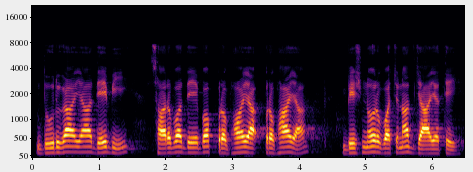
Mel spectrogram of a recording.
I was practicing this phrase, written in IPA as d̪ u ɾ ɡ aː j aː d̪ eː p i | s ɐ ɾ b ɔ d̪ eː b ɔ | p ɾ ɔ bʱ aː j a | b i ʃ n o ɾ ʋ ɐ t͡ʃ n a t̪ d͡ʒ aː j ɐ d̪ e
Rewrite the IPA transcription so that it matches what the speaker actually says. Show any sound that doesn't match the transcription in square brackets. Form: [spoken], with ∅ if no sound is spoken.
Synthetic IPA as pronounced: d̪ u ɾ ɡ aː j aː d̪ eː [b] i | s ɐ ɾ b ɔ d̪ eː b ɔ | p ɾ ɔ bʱ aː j a | b i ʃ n o ɾ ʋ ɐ t͡ʃ n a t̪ d͡ʒ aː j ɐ [t̪] e

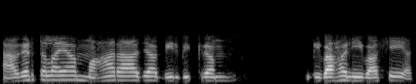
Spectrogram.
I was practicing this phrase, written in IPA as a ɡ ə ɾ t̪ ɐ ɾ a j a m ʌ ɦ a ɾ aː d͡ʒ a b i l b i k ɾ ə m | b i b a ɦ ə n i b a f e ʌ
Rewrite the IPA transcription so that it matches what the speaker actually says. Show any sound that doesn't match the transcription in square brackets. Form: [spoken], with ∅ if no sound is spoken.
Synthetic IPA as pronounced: a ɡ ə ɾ t̪ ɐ [l] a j a m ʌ ɦ a ɾ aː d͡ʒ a b i [ɾ] b i k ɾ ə m | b i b a ɦ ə n i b a [s] e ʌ

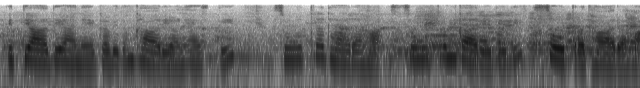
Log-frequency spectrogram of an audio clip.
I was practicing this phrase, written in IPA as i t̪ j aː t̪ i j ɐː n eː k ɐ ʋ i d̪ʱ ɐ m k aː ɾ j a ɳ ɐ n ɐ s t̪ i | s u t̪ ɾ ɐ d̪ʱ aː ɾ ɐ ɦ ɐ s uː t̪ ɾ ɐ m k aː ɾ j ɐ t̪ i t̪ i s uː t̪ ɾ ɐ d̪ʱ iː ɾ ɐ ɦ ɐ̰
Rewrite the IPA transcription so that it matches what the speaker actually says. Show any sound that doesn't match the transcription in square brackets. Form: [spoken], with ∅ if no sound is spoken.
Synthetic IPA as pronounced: i t̪ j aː [d̪] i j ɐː n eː k ɐ ʋ i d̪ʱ ɐ m k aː ɾ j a ɳ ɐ [∅] ɐ s t̪ i | s [uː] t̪ ɾ ɐ d̪ʱ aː ɾ ɐ ɦ ɐ s uː t̪ ɾ ɐ m k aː ɾ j ɐ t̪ i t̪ i s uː t̪ ɾ ɐ d̪ʱ [aː] ɾ ɐ ɦ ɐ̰

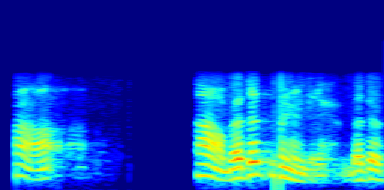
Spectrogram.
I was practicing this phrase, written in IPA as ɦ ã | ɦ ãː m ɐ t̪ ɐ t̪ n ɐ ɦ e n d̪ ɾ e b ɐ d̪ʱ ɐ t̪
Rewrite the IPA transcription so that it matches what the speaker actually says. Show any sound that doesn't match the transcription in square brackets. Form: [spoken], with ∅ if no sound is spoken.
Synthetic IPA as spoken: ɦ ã | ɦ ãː [b] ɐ [d̪] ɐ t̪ [m] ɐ ɦ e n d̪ ɾ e b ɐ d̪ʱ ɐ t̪

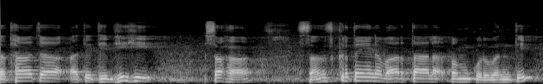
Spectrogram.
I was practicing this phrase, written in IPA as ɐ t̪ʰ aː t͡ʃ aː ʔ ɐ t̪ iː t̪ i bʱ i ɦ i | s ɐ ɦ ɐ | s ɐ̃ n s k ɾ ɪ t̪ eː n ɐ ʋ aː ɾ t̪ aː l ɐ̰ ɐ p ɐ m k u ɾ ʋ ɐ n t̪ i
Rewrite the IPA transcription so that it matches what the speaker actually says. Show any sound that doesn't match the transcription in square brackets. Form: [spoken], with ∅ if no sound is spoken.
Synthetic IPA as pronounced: ɐ t̪ʰ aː t͡ʃ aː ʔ ɐ t̪ [i] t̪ i bʱ i ɦ i | s ɐ ɦ ɐ | s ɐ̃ n s k ɾ ɪ t̪ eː n ɐ ʋ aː ɾ t̪ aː l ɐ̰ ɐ p ɐ m k u ɾ ʋ ɐ n t̪ i

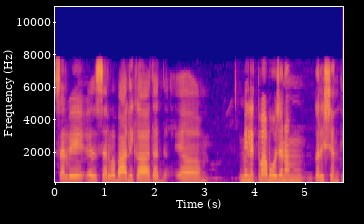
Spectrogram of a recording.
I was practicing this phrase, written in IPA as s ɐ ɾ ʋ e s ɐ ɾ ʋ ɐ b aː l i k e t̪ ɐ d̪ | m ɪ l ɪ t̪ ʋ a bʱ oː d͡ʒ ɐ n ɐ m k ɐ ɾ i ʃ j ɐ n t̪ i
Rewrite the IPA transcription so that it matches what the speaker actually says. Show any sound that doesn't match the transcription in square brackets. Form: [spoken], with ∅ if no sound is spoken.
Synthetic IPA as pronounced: s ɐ ɾ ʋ e s ɐ ɾ ʋ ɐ b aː l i k [a] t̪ ɐ d̪ | m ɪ l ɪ t̪ ʋ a bʱ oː d͡ʒ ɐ n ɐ m k ɐ ɾ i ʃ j ɐ n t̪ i

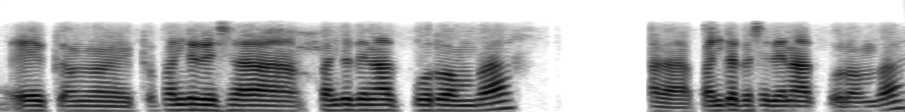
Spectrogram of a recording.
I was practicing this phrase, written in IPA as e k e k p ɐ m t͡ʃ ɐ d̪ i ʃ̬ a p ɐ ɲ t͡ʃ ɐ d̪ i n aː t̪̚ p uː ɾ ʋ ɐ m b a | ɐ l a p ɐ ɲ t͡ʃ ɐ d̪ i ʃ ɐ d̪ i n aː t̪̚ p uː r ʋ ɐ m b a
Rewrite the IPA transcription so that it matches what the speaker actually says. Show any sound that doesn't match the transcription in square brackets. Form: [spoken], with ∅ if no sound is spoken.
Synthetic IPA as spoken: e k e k p ɐ [ɲ] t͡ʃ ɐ d̪ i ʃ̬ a p ɐ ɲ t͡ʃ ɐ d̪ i n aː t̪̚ p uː ɾ ʋ ɐ m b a | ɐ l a p ɐ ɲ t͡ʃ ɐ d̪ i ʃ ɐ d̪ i n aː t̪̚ p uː [ɾ] ʋ ɐ m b a

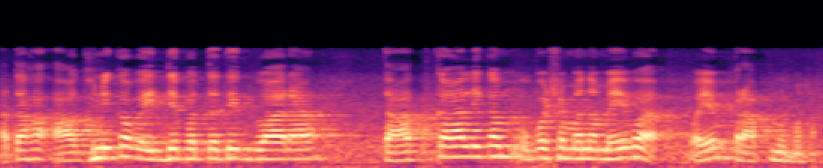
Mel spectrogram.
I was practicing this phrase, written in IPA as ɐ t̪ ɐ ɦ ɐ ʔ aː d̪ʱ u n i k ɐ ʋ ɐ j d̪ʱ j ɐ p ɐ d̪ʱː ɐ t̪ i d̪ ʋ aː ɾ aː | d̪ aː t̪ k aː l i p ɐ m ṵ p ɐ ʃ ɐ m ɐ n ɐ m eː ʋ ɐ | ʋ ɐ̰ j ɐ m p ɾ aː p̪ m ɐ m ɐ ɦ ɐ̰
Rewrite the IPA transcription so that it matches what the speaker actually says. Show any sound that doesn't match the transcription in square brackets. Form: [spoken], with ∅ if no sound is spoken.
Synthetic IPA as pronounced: ɐ t̪ ɐ ɦ ɐ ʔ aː d̪ʱ u n i k ɐ ʋ ɐ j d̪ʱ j ɐ p ɐ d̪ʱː ɐ t̪ i d̪ ʋ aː ɾ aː | [t̪] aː t̪ k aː l i [k] ɐ m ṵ p ɐ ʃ ɐ m ɐ n ɐ m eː ʋ ɐ | ʋ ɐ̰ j ɐ m p ɾ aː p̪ m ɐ m ɐ ɦ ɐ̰

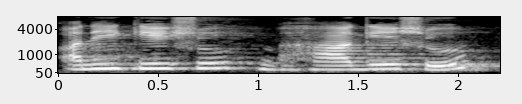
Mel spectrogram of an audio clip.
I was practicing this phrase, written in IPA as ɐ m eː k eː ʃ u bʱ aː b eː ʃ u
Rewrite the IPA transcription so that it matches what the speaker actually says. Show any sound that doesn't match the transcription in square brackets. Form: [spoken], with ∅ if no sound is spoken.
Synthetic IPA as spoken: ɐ [n] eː k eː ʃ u bʱ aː [ɡ] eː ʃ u

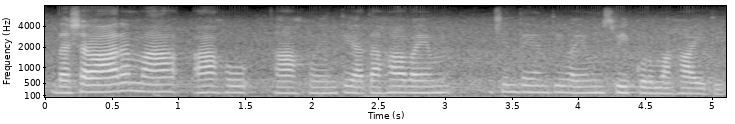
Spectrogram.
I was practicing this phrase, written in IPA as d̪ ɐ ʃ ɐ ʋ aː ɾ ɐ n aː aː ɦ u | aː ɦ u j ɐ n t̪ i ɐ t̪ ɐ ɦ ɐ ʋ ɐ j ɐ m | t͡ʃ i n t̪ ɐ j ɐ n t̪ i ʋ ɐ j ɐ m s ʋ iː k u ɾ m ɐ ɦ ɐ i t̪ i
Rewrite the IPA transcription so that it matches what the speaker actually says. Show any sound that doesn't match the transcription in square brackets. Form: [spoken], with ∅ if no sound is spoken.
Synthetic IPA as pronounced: d̪ ɐ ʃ ɐ ʋ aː ɾ ɐ [m] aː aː ɦ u | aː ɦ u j ɐ n t̪ i ɐ t̪ ɐ ɦ ɐ ʋ ɐ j ɐ m | t͡ʃ i n t̪ ɐ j ɐ n t̪ i ʋ ɐ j ɐ m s ʋ iː k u ɾ m ɐ ɦ ɐ i t̪ i

